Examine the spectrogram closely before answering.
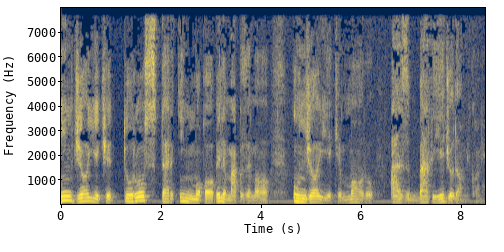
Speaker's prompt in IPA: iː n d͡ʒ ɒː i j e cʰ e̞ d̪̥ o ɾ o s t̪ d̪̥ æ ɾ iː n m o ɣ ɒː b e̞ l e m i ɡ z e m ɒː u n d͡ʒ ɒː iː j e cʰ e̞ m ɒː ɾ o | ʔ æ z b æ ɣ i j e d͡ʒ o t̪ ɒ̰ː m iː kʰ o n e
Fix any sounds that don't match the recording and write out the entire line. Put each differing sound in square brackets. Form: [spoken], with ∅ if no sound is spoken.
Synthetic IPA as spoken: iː n d͡ʒ ɒː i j e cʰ e̞ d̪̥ o ɾ o s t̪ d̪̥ æ ɾ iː n m o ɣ ɒː b e̞ l e m [æ] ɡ z e m ɒː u n d͡ʒ ɒː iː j e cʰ e̞ m ɒː ɾ o | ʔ æ z b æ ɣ i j e d͡ʒ o [d̪] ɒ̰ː m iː kʰ o n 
